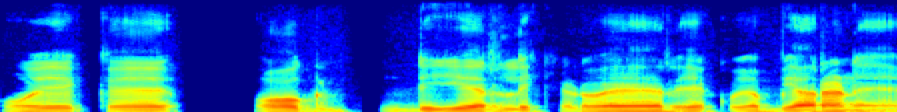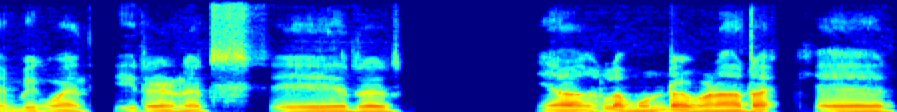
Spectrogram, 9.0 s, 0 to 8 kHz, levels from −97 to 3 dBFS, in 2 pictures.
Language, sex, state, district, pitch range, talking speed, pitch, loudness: Rajasthani, male, Rajasthan, Churu, 95-105 Hz, 135 wpm, 95 Hz, -21 LUFS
